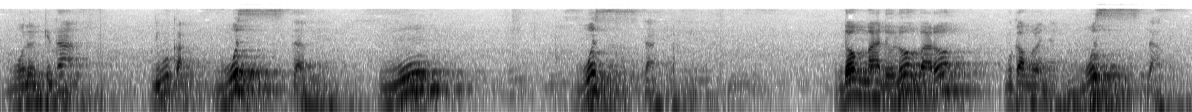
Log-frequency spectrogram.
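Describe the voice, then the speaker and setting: A man teaching Quran recitation in a mosque, patiently explaining and chanting verses slowly, repeating syllables to demonstrate. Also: on the high side, a little mellow, a little hiss or hum. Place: mosque hall. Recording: echoey hall, dull lo-fi sound.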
